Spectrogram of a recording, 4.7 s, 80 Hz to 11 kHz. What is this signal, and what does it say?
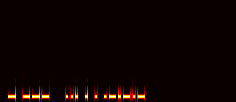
Morse code, heard as a keyed tone, about 25 wpm, 700 Hz. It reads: TO SEE.
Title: Sentences from Top 1200 Words 25wpm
